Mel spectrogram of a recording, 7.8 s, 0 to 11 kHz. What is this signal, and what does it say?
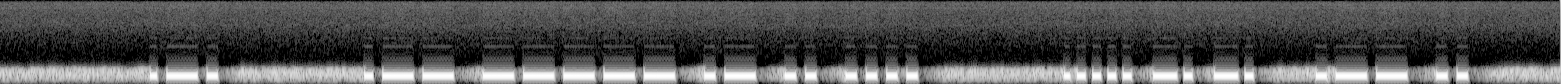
Morse code, heard as a keyed tone, about 24 wpm, 330 Hz. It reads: R W0AIH 5NN WI
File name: 2016 arrl dx cw / 2016-ARRL-DX-CW-K5TR- - 0-22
